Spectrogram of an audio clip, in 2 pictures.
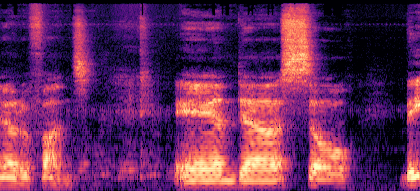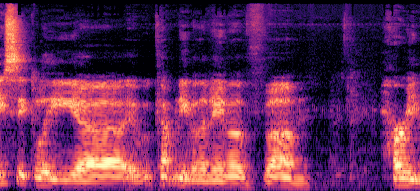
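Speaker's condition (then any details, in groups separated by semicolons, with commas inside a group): No condition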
